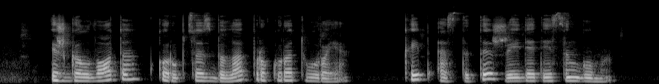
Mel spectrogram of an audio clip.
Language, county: Lithuanian, Vilnius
